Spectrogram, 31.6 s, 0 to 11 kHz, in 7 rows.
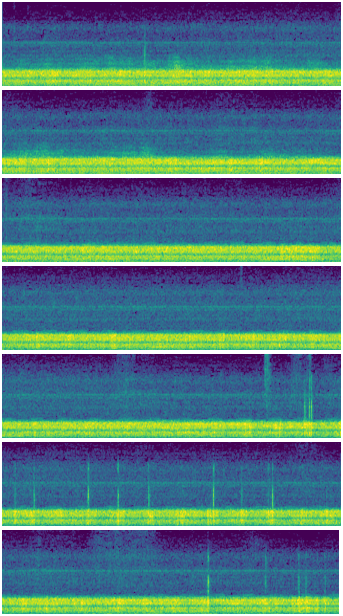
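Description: Shortwave static on 4625 kHz from a Tecsun S-2200x receiver's speaker: a steady hiss filling a narrow band, with the UVB-76 'Buzzer' station faintly buried in the noise floor. A few faint crackles come in the second half.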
